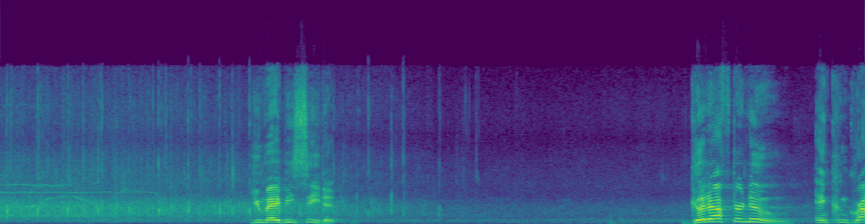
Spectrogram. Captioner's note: applause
